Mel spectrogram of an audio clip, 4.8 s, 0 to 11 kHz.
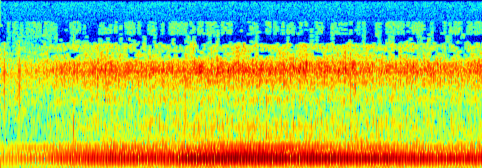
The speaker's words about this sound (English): Looks like we lost the car that was following us, Jack. Yeah, I figured we would. We're doing 90.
